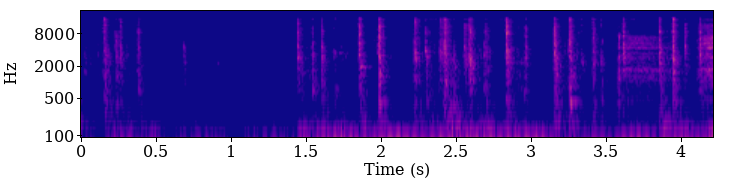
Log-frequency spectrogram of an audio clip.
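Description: Typing on a computer keyboard: a few scattered keystrokes, a short pause about a second in, then a fast, steady run of keystrokes.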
